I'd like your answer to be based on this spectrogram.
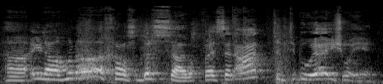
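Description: A man's voice: very high voice, expressive, racing, heavy background noise. A man with an Iraqi Arabic accent teaching a recorded lesson, stretching out key words, repeating them, and posing students' questions to himself before he answers. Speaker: religious school teacher of Arabic morphology. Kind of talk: recorded lesson, live-streamed.

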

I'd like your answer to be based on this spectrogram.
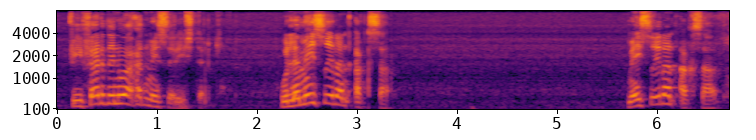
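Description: Mellow-voiced man teaching. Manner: explanatory, addresses students as brothers, rises and drops in pitch. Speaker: seminary teacher. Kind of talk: jurisprudence lecture.

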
